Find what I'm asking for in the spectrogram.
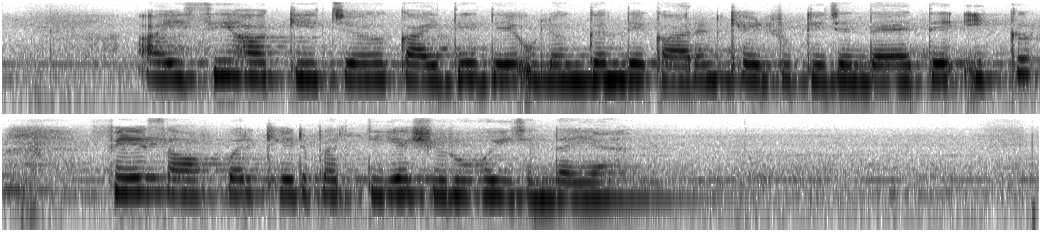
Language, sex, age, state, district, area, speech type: Dogri, female, 18-30, Jammu and Kashmir, Kathua, rural, read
